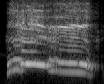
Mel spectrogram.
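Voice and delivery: loud, high, drawn-out cry; hammed-up "heey"; imitated woman's yell. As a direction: mimic her long shrill-pitched holler. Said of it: "he had the woman go".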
